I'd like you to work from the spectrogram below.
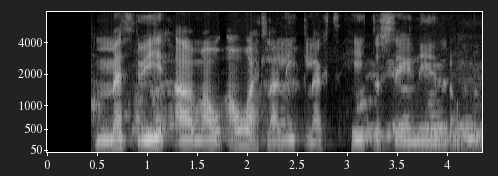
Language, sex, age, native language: Icelandic, male, 15, Icelandic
